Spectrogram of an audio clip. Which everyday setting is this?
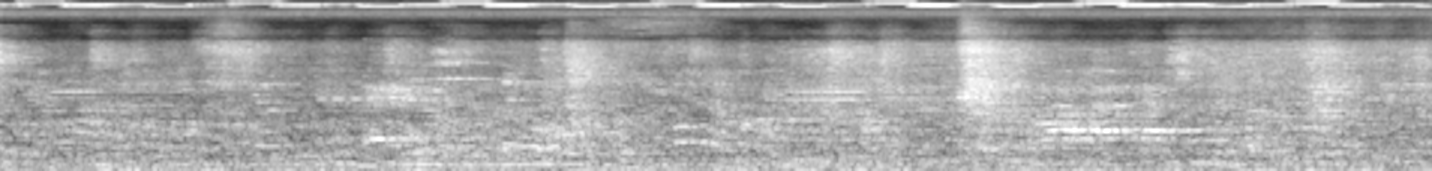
crowded indoor space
